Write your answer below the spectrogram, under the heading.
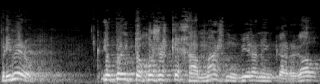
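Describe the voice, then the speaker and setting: Speaking at a very fast pace, a man with a high pitch sounds animated, his intonation lively, with audible room echo and noticeable background noise. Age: 70s. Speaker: architecture professor. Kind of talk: lecture.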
